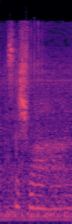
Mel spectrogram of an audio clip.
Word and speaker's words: Szechuan: And the last one is a Chinese Szechuan chicken. Hey, you said it right. Szechuan.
